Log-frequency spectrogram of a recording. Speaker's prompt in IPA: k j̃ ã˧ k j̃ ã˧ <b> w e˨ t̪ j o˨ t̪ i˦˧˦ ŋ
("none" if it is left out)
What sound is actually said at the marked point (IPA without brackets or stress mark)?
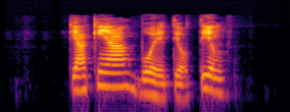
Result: b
